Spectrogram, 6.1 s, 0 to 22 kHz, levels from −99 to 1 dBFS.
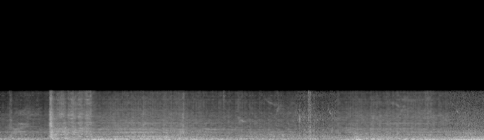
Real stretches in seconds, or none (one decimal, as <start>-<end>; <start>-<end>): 3.7-4.2; 5.6-6.1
